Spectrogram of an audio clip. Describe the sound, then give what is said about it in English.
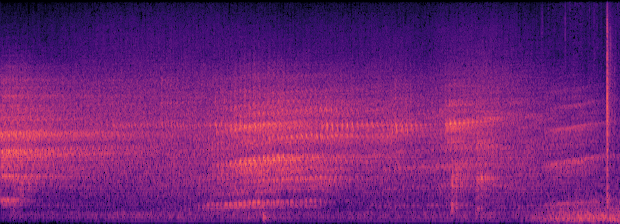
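Snipe drumming during a display flight, made by the vibration of the birds' feathers: a low, throbbing, bleating hum that swells and fades in repeated waves, with a faint steady background rumble beneath and no voices. “The sound of snipe drumming”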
